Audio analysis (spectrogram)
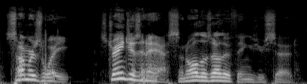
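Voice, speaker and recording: An actor playing an impatient, commanding police lieutenant in an audio drama, gruff and demanding. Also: male voice, a little high, very animated, brisk, a bit bright, dry recording, full character voice. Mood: firm.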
